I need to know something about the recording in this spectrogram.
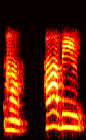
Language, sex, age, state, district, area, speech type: Hindi, female, 45-60, Madhya Pradesh, Balaghat, rural, conversation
